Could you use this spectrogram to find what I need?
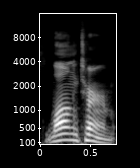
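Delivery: long term with weight on both words; double stress. Shown as a demonstration. Teacher repeats the example, long term with two stresses. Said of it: "two stresses".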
